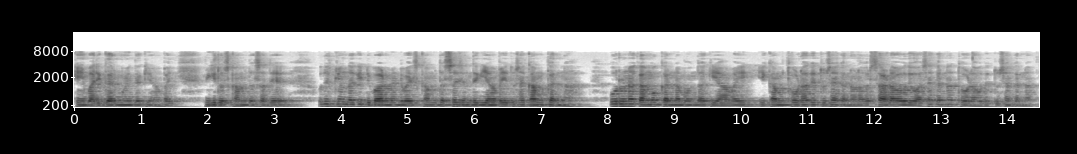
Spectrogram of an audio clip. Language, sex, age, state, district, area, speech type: Dogri, male, 30-45, Jammu and Kashmir, Reasi, rural, spontaneous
